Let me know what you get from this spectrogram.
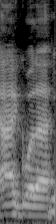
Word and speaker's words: Aguila: Well, I get the thick end of the wedge every time I mispronounce something, and I've been told that it's Aguila, and Howard Finkel said Aguila. – Aguila. – So it's Aguila.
